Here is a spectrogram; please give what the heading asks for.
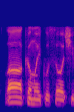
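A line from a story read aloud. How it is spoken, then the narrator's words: Sigh. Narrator (Russian): вздохнул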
